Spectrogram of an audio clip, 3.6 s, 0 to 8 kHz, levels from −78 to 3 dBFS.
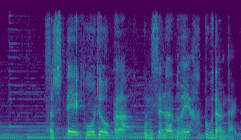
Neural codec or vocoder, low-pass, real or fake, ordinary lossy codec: codec, 24 kHz, 0.9 kbps, WavTokenizer, medium music audio release; 7.2 kHz; fake; none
